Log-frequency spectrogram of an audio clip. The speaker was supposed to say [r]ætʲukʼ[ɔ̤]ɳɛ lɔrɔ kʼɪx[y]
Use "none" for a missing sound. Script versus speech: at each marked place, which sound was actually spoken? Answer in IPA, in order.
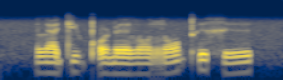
l, ɔ, ɪ

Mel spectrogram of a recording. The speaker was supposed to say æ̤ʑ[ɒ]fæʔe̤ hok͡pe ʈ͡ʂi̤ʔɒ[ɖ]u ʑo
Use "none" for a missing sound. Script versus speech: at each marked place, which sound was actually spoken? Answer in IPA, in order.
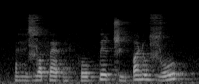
ɒ, ɳ

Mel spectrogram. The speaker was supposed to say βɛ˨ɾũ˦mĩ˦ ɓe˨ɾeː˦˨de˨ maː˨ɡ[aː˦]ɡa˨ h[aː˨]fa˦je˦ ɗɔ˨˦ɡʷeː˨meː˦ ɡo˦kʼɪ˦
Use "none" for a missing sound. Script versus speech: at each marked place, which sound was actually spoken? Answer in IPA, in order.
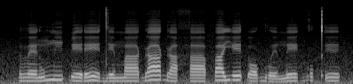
aː˦, aː˨

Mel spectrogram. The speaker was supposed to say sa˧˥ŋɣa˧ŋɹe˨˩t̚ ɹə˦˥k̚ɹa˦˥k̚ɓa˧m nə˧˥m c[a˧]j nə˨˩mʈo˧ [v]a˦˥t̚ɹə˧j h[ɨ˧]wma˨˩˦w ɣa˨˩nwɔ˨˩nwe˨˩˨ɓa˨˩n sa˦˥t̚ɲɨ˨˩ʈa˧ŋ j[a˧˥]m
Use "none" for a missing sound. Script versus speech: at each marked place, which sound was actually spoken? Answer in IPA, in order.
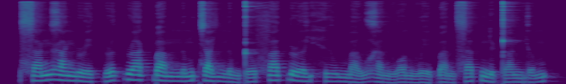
a˧, f, ɨ˧, ə˧˥

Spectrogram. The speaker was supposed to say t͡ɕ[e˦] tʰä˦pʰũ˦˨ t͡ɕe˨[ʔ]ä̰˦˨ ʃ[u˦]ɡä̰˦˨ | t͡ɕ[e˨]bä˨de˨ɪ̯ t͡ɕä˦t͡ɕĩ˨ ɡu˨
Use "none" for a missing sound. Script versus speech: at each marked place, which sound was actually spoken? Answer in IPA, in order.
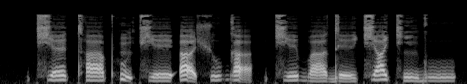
ɛ˦, ʔ, u˦, e˦

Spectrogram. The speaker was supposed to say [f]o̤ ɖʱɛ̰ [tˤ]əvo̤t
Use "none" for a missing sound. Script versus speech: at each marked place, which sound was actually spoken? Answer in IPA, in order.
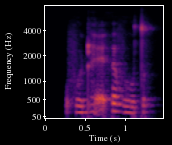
f, θ

